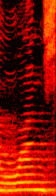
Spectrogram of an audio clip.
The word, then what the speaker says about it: rinse: We rinse our hands. What letter does rinse start with? Good job. Rin. N. Rinse. And there's a silent E on there.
